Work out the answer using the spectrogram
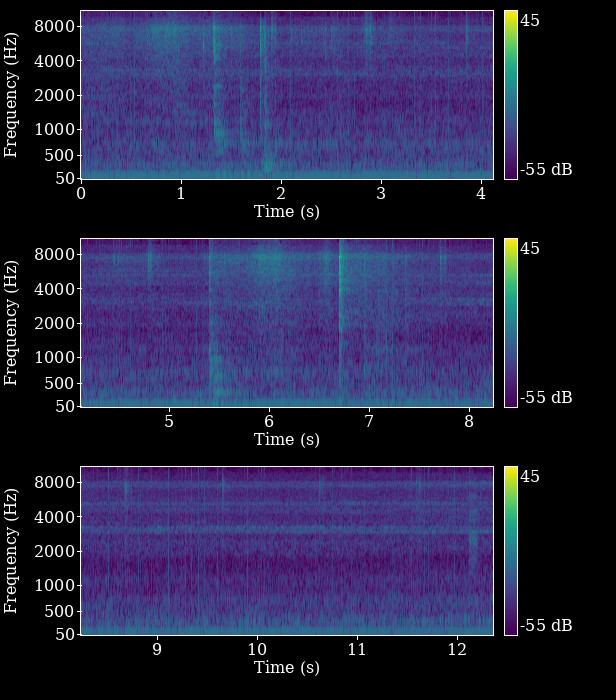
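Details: Glow-worm boiler, previous engineer had left the gas off: steady low fan hum with faint igniter ticks, no burner catching; pilot sparks weakly but won't light, gas valve/solenoid to be checked next.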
